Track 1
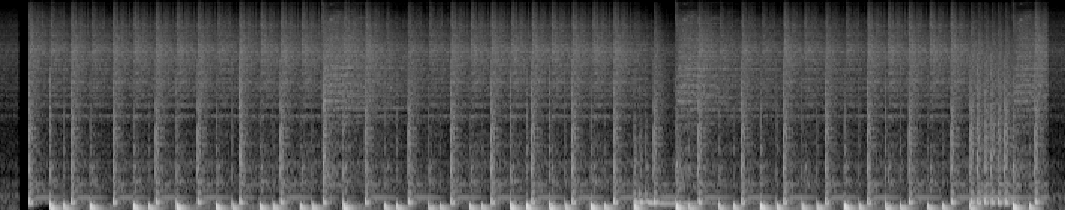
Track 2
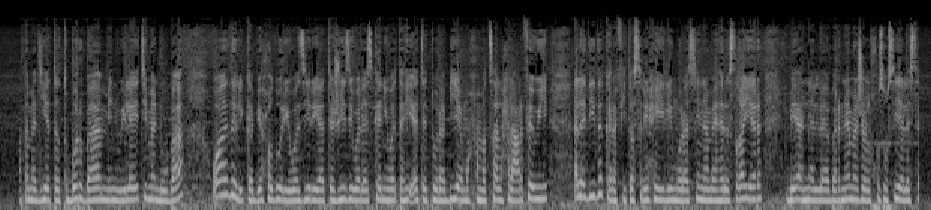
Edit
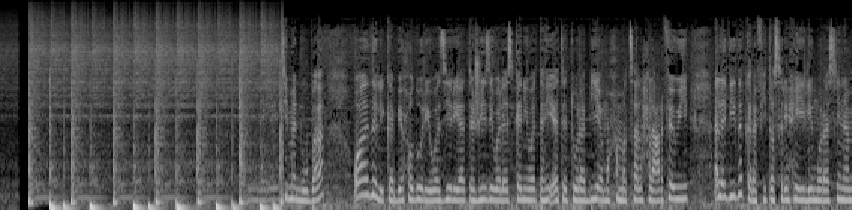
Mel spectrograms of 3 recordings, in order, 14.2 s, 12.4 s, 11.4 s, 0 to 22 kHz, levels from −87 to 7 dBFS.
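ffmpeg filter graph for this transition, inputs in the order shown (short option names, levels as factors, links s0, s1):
-filter_complex "[1:a]asplit=2[s0][s1];[0:a]apad=whole_dur=11.37,atrim=end=11.37,atrim=end=3.772[s2];[s1]atrim=start=1.898:end=9.5[s3];[s0]atrim=start=1.42:end=1.9,asetpts=PTS-STARTPTS,volume=0.211,afade=t=in:d=0.004:c=hsin,afade=t=out:st=0.476:d=0.004:c=hsin,adelay=145089S[s4];[s2][s3]acrossfade=d=0.004:c1=hsin:c2=hsin[s5];[s5][s4]amix=inputs=2:normalize=0"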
